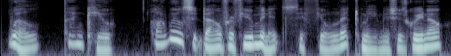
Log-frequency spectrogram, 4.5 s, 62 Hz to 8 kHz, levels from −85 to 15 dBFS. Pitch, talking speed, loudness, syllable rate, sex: 145 Hz, 200 wpm, -17 LUFS, 5.4 syllables/s, male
